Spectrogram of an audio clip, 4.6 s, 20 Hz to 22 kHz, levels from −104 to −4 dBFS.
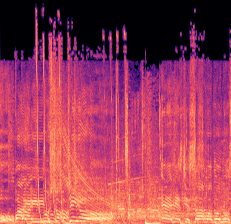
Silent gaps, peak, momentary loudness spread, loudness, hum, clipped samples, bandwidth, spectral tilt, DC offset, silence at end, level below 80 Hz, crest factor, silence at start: none; 0 dBFS; 3 LU; -11 LUFS; none; under 0.1%; over 20 kHz; -3 dB/octave; 0.3%; 0 s; -26 dBFS; 10 dB; 0 s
